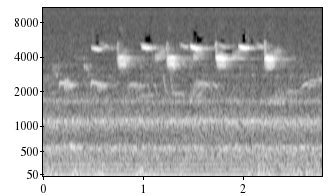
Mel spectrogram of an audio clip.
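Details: Great tit evening song, 16 April 2022: clear high whistled notes alternating between two pitches, about seven notes in under two seconds, over a faint steady hum.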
